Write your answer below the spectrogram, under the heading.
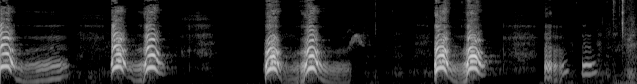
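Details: Excited German Shepherd barking while annoying its puppies: a whining, falling yelp opens, then loud, ringing barks in quick pairs about every one and a half seconds, ending with shorter broken yips.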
